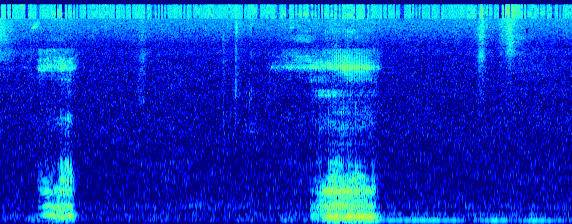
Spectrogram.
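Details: Snoring pug named Zhorik: two deep, rattling snores about three seconds apart, the second longer and louder, over a faint steady low hum.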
